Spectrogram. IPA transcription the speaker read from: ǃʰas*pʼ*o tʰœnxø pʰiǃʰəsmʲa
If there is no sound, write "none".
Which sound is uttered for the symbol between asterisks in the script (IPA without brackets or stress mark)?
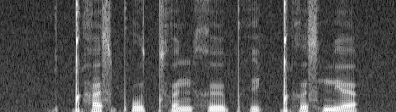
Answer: pʼ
